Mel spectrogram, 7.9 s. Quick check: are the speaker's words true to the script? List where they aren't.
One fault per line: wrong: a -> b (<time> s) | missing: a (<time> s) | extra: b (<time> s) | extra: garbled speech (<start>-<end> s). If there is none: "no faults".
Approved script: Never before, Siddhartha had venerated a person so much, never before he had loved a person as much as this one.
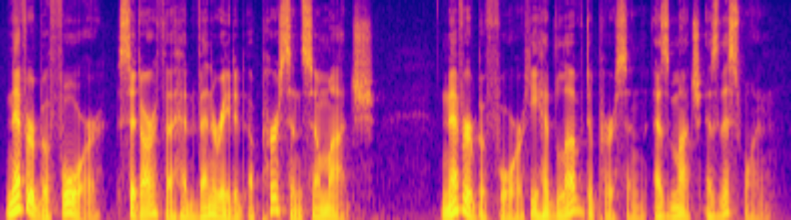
no faults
